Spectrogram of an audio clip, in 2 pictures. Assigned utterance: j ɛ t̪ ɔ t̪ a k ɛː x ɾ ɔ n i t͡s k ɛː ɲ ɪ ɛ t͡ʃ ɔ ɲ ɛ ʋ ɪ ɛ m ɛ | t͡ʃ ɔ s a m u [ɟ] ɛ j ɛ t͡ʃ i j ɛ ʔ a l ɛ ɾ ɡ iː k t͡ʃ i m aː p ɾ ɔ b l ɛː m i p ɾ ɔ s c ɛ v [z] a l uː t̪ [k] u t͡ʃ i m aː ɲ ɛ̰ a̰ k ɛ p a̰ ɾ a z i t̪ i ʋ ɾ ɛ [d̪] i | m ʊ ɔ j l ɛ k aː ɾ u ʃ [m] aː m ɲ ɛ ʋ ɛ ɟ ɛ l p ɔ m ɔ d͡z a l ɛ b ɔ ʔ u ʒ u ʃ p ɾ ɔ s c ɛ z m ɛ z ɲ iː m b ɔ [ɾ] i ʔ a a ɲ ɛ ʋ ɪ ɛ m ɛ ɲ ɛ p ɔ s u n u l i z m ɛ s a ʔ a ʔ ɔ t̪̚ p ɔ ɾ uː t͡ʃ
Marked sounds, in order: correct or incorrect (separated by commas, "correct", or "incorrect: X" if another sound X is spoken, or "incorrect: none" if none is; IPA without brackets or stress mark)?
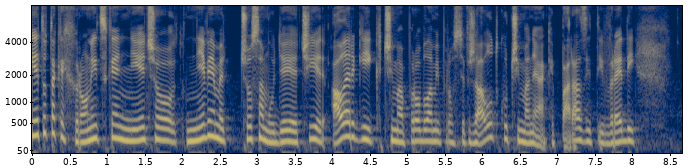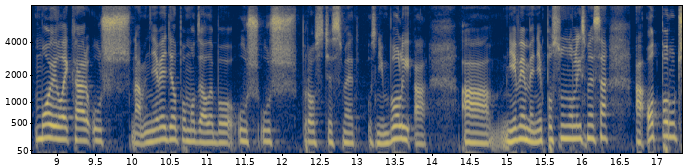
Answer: correct, incorrect: ʒ, correct, correct, incorrect: n, incorrect: l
